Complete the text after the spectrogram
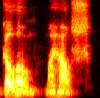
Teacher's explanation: MLE speakers don't drop their h's, unlike the traditional Cockney dialects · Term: H dropping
